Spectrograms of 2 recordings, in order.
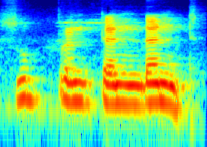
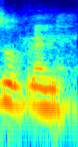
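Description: First: The word is said in full, every syllable. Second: The word is shortened, dropping its middle syllables. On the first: The speaker calls it right. "சூப்பரிண்டெண்டன்ட் அப்படின்னு வரணும்" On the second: The speaker calls it wrong. "அதை அதை வந்து சூப்பரண்ட்டுன்னு சொல்லிட்டிங்கன்னா எப்படி set ஆகும்?"

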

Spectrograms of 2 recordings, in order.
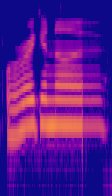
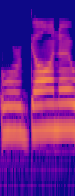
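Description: First: It is said with an American accent. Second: It is said with a British accent.

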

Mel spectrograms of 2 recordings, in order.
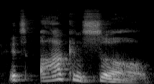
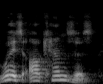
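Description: First: The word uses its local pronunciation. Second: The word is read out as it is spelled. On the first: The speaker calls it right. "It's Arkansas, you limey ass wipe" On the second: The speaker calls it wrong. "if I went to America and said"

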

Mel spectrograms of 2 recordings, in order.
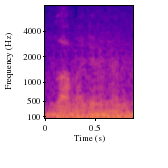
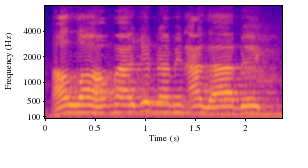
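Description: First: It is said softly. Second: It is said loudly.

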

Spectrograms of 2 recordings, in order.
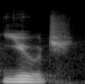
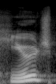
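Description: First: The word begins with a Y sound. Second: The word begins with an H sound. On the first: "he almost says it like there's a Y there" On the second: "I would say huge"

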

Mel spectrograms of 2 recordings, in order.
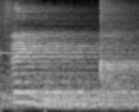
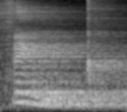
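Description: The two takes are said the same way.

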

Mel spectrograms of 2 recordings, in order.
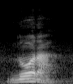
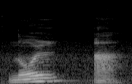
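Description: First: The consonant links into the next syllable. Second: The two parts are said separately. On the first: "por la regla de pronunciación se pronuncia Nora" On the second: "Raíz más a. ... Nol más a"

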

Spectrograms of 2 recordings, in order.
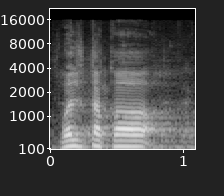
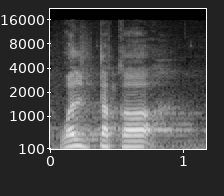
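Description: First: The l sound is brushed over into the t. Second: The l sound is brushed over into the t.

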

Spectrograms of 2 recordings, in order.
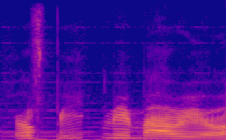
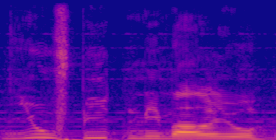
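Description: First: It is said in a put-on Bowser voice. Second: It is read in the speaker's normal voice.

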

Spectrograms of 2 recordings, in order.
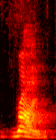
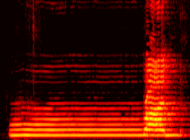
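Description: First: The word is said fast as one unit. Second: The word is stretched out sound by sound. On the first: The blended sounds are read as a whole word. "Say it fast" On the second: The sounds are being blended one at a time. "Watch me. Listen"

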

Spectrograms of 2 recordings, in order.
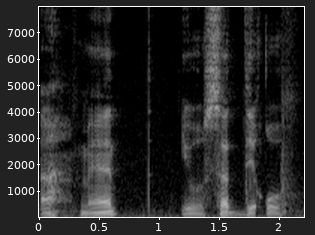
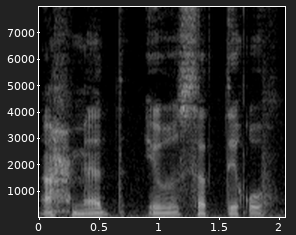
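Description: Both takes have the same delivery.

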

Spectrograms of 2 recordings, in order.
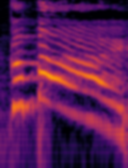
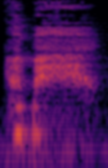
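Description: First: It is said very loudly. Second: It is said very quietly.

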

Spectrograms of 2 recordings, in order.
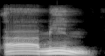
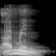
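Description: First: The vowel after the m is held long. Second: The vowel after the m is cut short. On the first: The speaker calls it right. "mimnya dengan ya seperti satu kesatuan. Dipendekkan" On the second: The speaker calls it wrong. "setelah mim tidak ada panjangnya"

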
